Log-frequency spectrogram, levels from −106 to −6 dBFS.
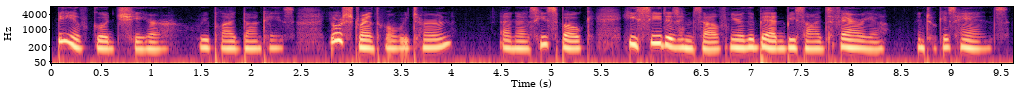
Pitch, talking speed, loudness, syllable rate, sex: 190 Hz, 160 wpm, -19 LUFS, 4.3 syllables/s, female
